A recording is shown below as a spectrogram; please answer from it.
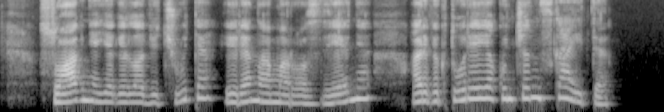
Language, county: Lithuanian, Panevėžys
